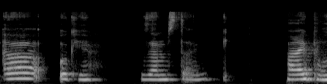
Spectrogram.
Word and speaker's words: Samstag: Euh et fais attention à la prononciation de Zamstag. C'est vraiment comme un un Z au début. Ah ok. Zamstag.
